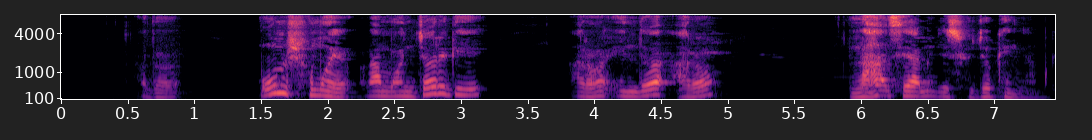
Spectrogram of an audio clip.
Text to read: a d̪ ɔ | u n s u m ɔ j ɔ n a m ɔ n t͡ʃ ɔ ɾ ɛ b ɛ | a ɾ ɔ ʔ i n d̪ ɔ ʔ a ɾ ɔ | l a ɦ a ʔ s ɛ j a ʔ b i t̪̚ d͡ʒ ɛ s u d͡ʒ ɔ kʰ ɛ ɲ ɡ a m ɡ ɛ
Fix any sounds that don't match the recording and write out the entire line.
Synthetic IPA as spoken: a d̪ ɔ | u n s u m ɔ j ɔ n a m ɔ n t͡ʃ ɔ ɾ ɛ ɡ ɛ | a ɾ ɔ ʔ i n d̪ ɔ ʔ a ɾ ɔ | l a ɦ a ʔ s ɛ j a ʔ m i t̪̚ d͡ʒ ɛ s u d͡ʒ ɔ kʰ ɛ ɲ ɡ a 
